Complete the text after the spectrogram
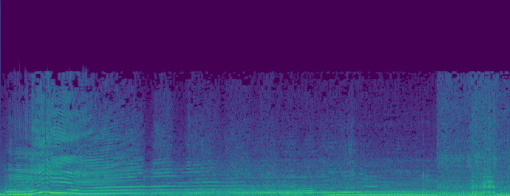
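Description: A motorcycle engine revs loudly, then drones as the bike speeds away.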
